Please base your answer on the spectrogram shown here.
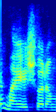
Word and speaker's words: ಮಹೇಶ್ವರಂ: ಮಹೇಶ್ವರಂ ಮಹೇಶ್ವರಂ ಅಂತ ಕರೀತಾರೆ ಮಹೇಶ್ವರಂ ಅಂತ ಹೇಳಿ ಮಕ್ಕೆ ವ್ಯಂಜನ ಇದೆ ಮಹೇಶ್ವರಂ ಸೊ ಸುಹೃದಂ ಹ ಕ್ಕೆ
